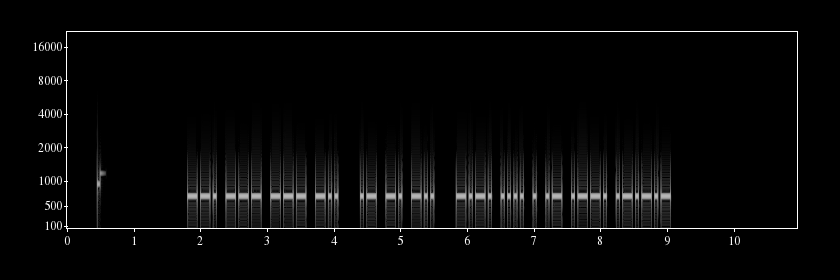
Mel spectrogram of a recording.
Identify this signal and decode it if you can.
Morse code, heard as a keyed tone, about 25 wpm, 700 Hz. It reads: GOOD AND CHEAP.
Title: Sentences from Top 1200 Words 25wpm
